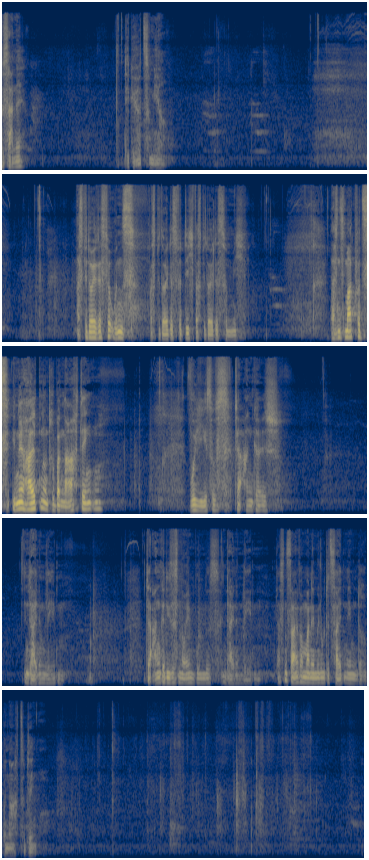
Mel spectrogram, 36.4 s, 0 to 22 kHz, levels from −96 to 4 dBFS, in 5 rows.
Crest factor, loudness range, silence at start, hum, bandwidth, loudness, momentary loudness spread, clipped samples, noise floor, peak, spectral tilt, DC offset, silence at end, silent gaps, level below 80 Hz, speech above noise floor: 26 dB; 18 LU; 0 s; none; 17 kHz; -29 LUFS; 26 LU; under 0.1%; -70 dBFS; -6 dBFS; -3.5 dB/octave; under 0.1%; 2 s; none; -84 dBFS; 41 dB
